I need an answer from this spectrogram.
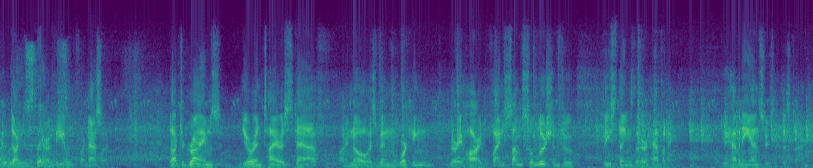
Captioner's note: TV news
